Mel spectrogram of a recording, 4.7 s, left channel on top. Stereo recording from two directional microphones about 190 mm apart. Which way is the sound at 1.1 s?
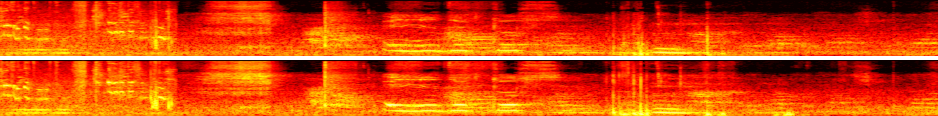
10° left (ahead or behind).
